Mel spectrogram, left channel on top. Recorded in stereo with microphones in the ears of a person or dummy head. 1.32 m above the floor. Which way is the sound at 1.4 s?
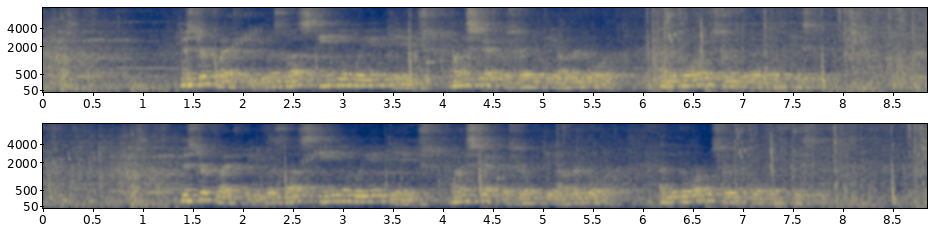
20° left (ahead or behind).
